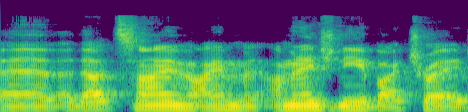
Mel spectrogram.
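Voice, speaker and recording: Speaking with an English accent, a man talks at a fairly quick pace, his medium-pitched voice keeping a fairly even intonation. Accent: English accent, noticeable. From northern England, Manchester. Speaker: realtor. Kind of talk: interview.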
